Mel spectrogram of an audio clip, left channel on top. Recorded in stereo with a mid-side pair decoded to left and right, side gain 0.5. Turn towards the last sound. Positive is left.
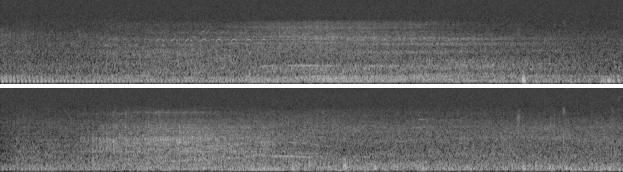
No sound to turn to.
